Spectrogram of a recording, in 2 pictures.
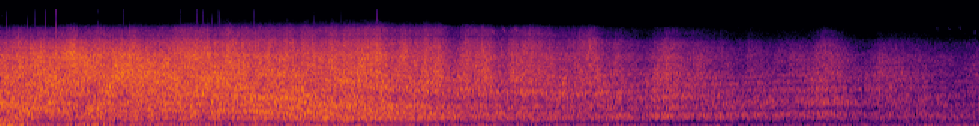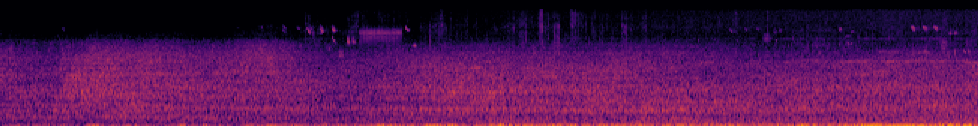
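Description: Airliner engines on landing, loud for the first few seconds, then fading to their lowest about halfway through. They build up again through the second half, with a faint whine on top.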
